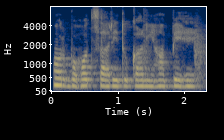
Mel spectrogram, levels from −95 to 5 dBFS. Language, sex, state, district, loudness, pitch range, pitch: Hindi, male, Bihar, Jamui, -26 LUFS, 210-220 Hz, 215 Hz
